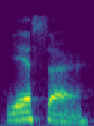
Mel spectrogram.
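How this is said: It is said in a grudging, insincere tone. The speaker complies outwardly but resents it. The speaker calls it wrong. "Don't give me this. ... I ain't taking that"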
